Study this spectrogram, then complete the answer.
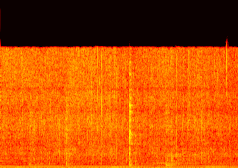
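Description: Chopped garlic sautéing with onions in a pan for a Karaikudi-style broccoli gravy gives a steady, close sizzle, with a few soft clicks and scrapes from stirring.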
